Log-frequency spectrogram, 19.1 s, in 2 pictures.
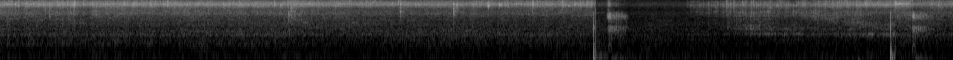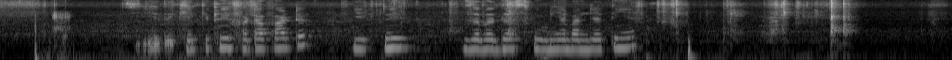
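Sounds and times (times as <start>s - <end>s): food deep-frying in oil: 0.0s - 6.0s, 6.9s - 9.9s.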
